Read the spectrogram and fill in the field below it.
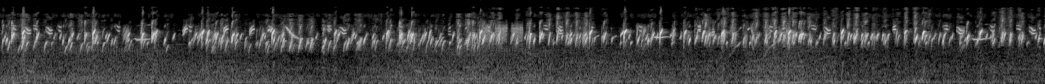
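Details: Goldfinch song played to stimulate another goldfinch to sing loudly: a dense, continuous high twittering of quick chirps and trills with no pauses, possibly several birds together.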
